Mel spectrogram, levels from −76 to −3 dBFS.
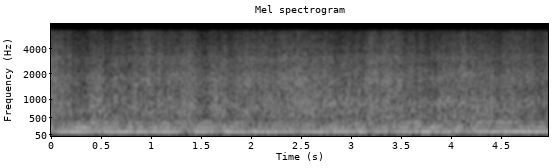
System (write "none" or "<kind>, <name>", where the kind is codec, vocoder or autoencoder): none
